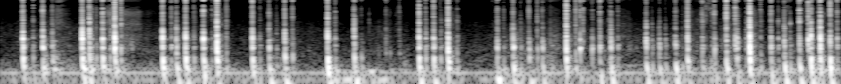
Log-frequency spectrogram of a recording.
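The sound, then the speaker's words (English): Rapid, irregular keystrokes on a computer keyboard, clattering in uneven bursts with brief pauses, over a faint low hum and with no one talking, as someone types a search for where the Durfee High School name came from. “Oh, typing in some more.”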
